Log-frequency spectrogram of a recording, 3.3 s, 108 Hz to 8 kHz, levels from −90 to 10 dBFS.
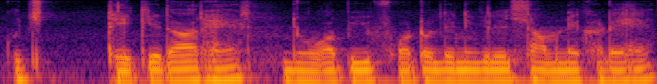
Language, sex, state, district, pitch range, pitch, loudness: Hindi, male, Himachal Pradesh, Shimla, 105-115 Hz, 110 Hz, -17 LUFS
